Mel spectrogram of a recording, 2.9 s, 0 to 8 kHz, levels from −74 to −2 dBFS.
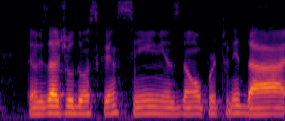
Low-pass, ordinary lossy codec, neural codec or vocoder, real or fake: none; none; codec, 16 kHz, 16 kbps, FunCodec, trained on Chinese and English, 50 frames a second; fake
